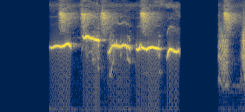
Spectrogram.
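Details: Juvenile male white-rumped shama learning the 'ngeriwik' sound, a lure to excite other birds; a short series of steady, bright piping whistles at one pitch, then two rough, buzzy notes.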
